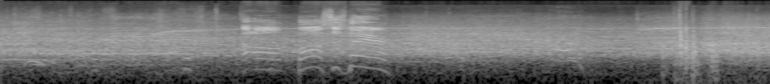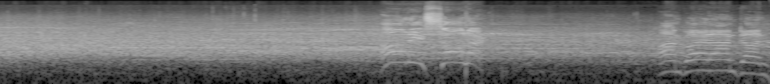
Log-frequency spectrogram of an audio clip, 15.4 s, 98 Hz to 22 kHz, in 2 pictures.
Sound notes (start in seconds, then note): 3.4 crowd cheering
